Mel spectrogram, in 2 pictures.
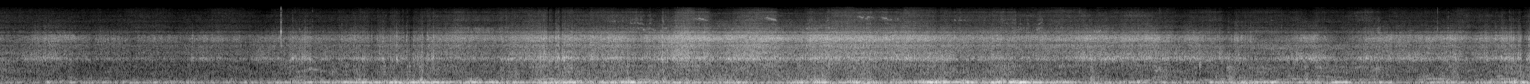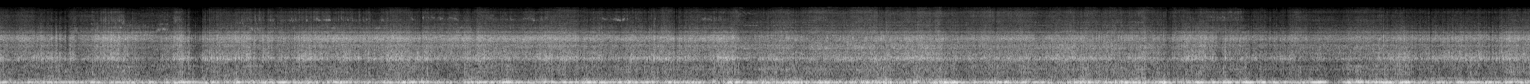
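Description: Jet ski engine and jet pump running hard at speed, with the hiss of water spray alongside. The sound builds over the first few seconds, then holds steady.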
